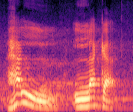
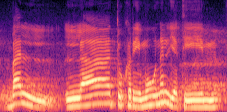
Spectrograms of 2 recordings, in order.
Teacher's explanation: disatukan lamnya, dimasukkan lamnya hal kepada lam setelahnya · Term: idgham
